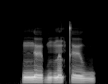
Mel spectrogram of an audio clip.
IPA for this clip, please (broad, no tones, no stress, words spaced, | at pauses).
nøbn̪ə̃t̪øw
